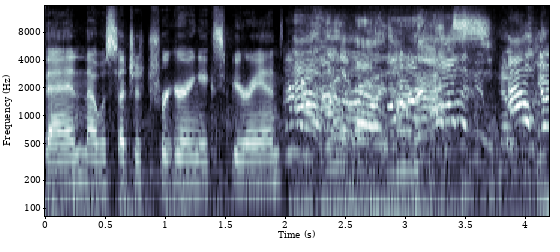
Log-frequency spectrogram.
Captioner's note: overlapping chatter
